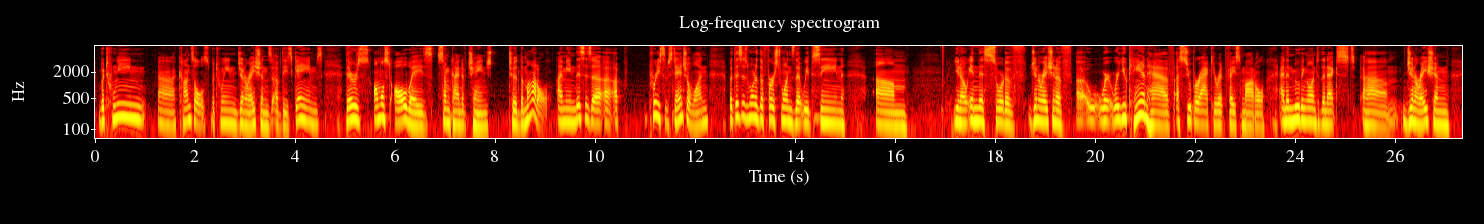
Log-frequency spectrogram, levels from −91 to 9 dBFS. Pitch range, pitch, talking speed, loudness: 125-155 Hz, 140 Hz, 150 wpm, -21 LUFS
